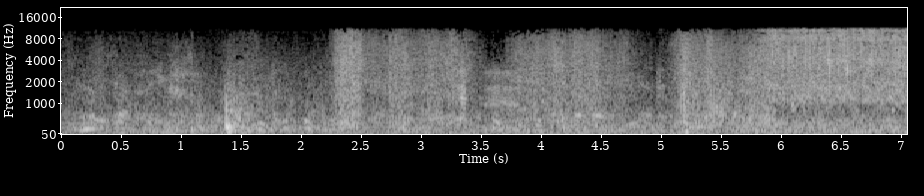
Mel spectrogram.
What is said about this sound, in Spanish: Al poco se da una ducha. Mantiene los ojos cerrados mientras el agua le moja la cara. Después apoya la cabeza en una de las paredes de la ducha mientras el agua sigue cayendo.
